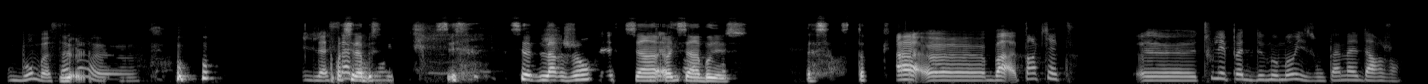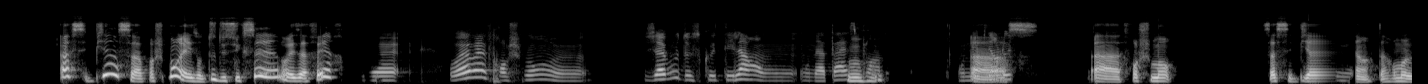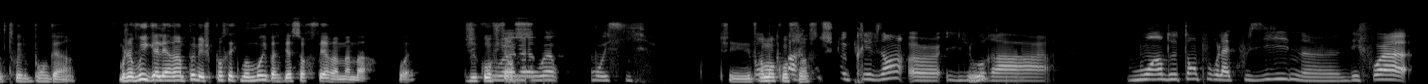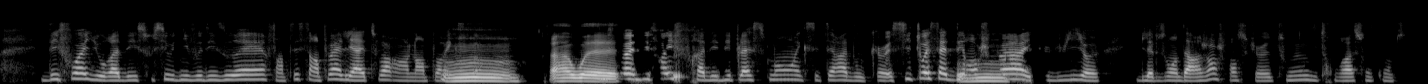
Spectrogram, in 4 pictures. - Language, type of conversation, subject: French, unstructured, Comment gères-tu un désaccord avec un ami proche ?
- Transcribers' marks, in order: distorted speech; tapping; laugh; laugh; chuckle; unintelligible speech; stressed: "stock"; static; other background noise; unintelligible speech; unintelligible speech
